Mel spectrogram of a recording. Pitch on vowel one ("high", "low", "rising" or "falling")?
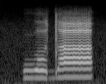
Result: low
